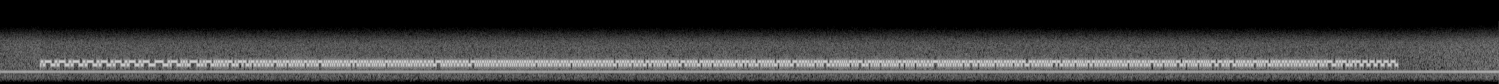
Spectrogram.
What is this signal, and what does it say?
NAVTEX (SITOR-B), 100 baud, 170 Hz shift, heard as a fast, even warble, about 1000 Hz centre, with a steady whistle near 590 Hz. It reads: AANVULLENDE PENSIOENREGELINGEN MOGEN DE OPENBARE STELSELS ECHTER NIET VERVANGEN.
